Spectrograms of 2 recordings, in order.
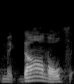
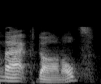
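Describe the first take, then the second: First: The first syllable is short and reduced. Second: The first syllable is a full, separate 'Mac'. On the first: The speaker calls it right. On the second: The speaker calls it wrong.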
